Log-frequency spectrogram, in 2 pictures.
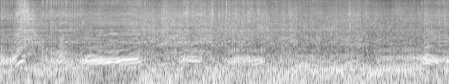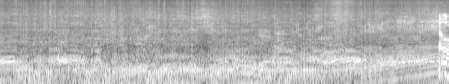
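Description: Dirt bike motorcycle engine running steadily throughout while riding uphill on a trail with water crossings, a continuous loud drone with some clatter and varying revs, no talk.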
